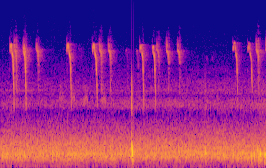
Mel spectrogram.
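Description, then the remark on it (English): Wild birds call, including a wild female, as more wild birds come in: quick clusters of short, high, downward-sliding chirps, repeating irregularly over a steady low hiss, with one sharp click partway through and no talking. “Wild female, more wild birds are coming in now.”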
